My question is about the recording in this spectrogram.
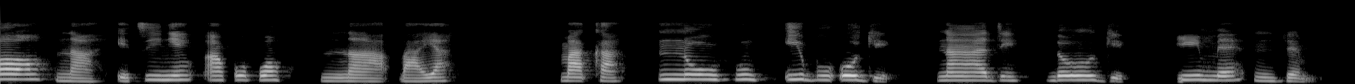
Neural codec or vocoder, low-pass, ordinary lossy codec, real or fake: codec, 16 kHz, 1 kbps, X-Codec, WavLM features, trained on Multilingual LibriSpeech; 7.2 kHz; none; fake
